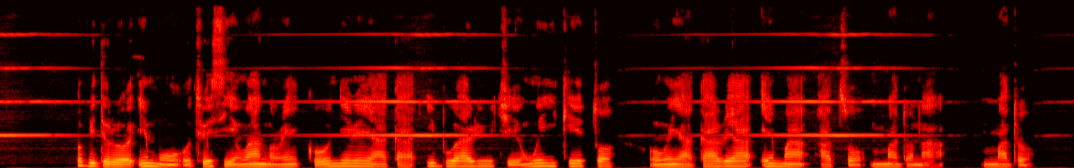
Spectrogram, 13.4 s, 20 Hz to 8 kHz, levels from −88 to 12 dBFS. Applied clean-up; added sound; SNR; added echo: none; Bowed string instrument; 13 dB; none.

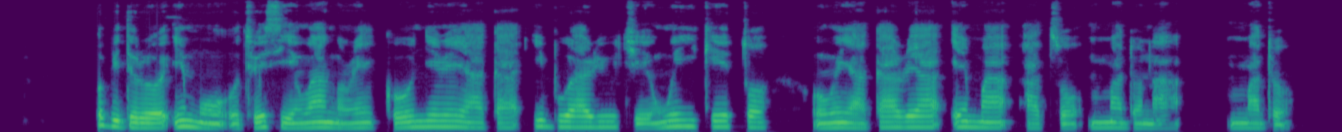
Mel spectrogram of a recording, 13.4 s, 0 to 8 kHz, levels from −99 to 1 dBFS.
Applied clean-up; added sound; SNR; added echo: none; none; none; none.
